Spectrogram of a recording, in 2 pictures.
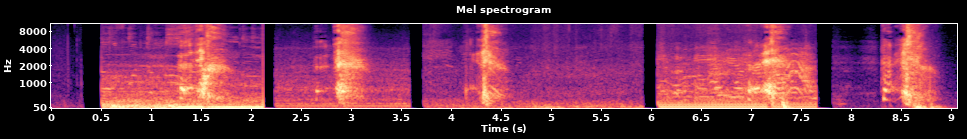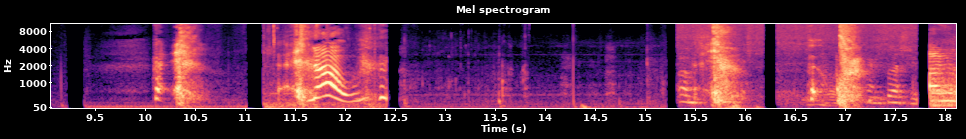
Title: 2k19 sneezes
